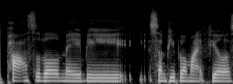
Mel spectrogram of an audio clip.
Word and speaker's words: Miami: May and it's spelled like Miami Florida but pronounced May and I'm from that town it's about 11,000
